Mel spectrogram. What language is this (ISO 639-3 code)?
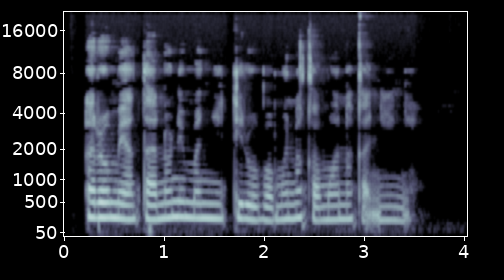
kik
